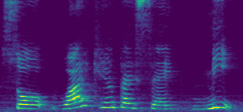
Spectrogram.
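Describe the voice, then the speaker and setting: High-voiced Swiss woman, slow and chatty. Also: fairly bright tone, recorded from a distance, a little hiss or hum. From Switzerland. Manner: chatty and rambling, many fillers and restarts. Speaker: cooking show host. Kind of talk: casual cooking vlog chat. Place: home kitchen.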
